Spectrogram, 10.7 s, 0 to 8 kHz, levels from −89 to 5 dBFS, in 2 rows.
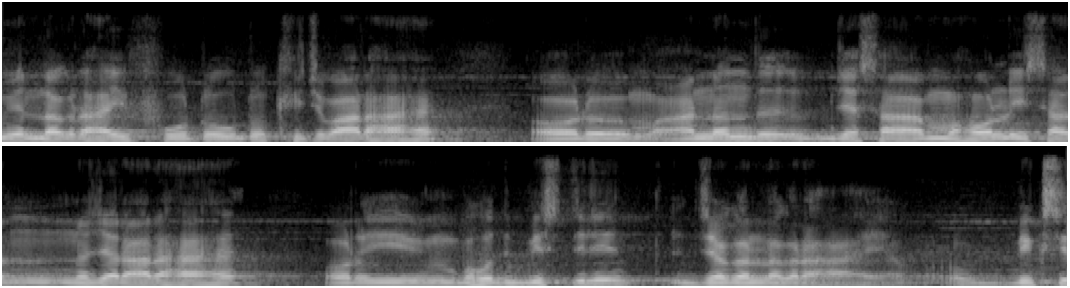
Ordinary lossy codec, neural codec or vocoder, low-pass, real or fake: none; none; 7.2 kHz; real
